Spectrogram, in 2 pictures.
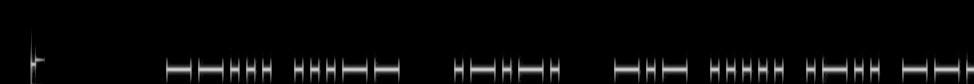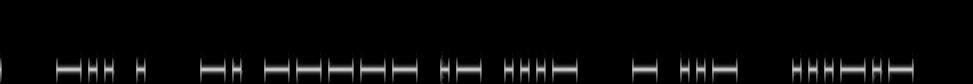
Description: Morse code, heard as a keyed tone, about 15 wpm, 700 Hz. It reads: 73 <AR> K5LG DE N0AV TU <SK>
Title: K1USN SST QSO Practice 15wpm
